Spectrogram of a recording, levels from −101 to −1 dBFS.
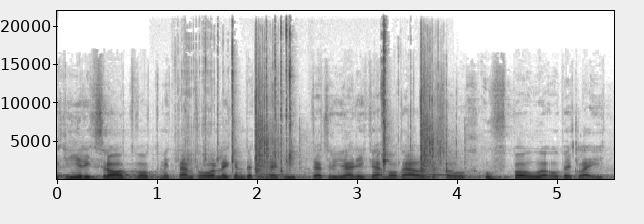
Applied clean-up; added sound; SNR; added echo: none; Gunshot, gunfire + Camera; 11 dB; none.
